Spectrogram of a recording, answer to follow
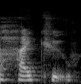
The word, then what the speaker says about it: haiku: chunks of a word it's like if you say the word haiku you say it a little like this Haiku so that's two syllables now the next word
